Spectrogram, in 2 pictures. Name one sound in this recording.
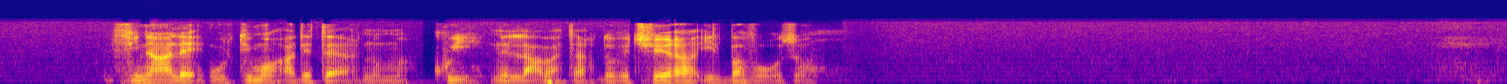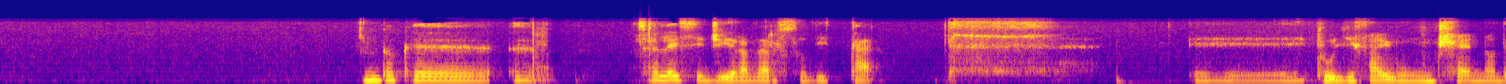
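A man speaks calmly into a headset microphone, heard through an online call.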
